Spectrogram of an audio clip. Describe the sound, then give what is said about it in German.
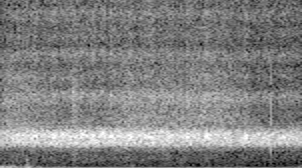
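A smoke detector fire alarm sounds a steady, shrill high-pitched tone that holds without a break over faint low background rumble, with no one talking. “Oh, jetzt ist der Feueralarm angegangen. Rauchmelder.”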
